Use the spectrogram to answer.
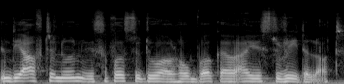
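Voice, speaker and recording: Speaking at a very fast pace, a woman uses a very deep, low pitch and fairly even intonation. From Zanzibar. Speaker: oral history interviewee. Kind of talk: oral history testimony.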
